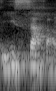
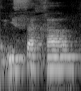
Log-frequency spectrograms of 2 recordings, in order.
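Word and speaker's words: יששכר: Not bad, but the shin in Yisachar is a sin. It's a sin. Oh, sin. With a dot on the left hand, so it's Yisachar, right?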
